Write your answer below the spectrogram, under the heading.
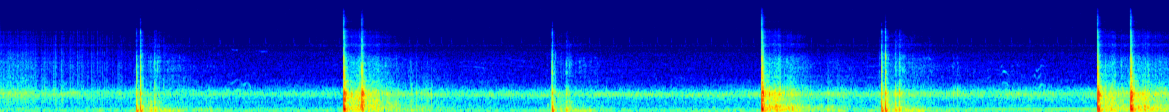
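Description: Aerial firework shells bursting: about eight sharp booms, some in quick pairs, each followed by a rolling echo. A steady hum runs underneath.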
